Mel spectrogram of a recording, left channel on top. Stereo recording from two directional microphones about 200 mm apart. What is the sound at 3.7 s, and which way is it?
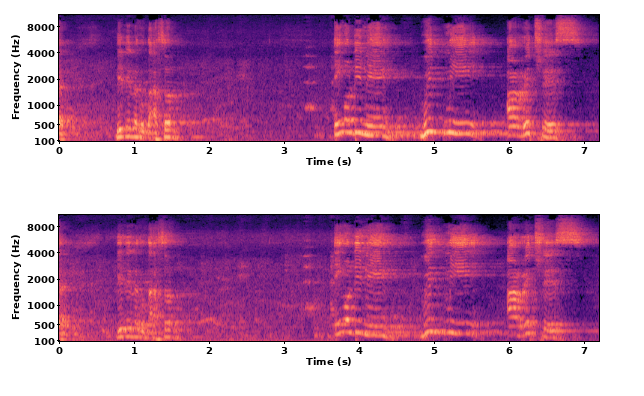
A man's voice, 35° left (ahead or behind).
